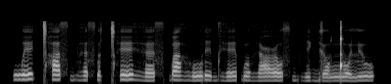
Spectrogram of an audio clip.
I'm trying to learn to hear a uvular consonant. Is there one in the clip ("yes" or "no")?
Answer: no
